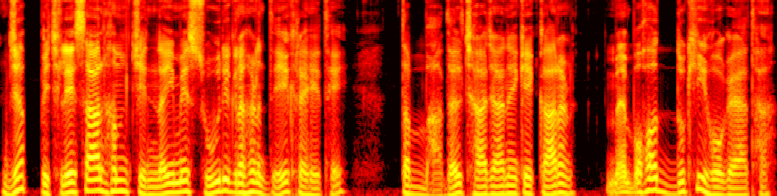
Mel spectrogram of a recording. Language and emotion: Hindi, sad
